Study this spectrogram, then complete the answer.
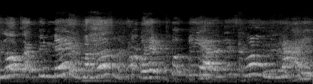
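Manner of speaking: high, loud, fast laughing rant; giggling retelling of her outburst; laughing exclamation. Retold or imitated. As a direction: laugh through the complaint. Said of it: "I said".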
